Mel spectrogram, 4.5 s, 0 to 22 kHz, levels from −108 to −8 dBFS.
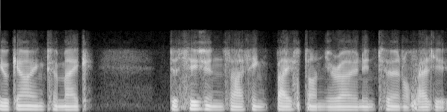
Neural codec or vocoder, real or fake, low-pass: none; real; 7.2 kHz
